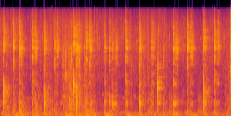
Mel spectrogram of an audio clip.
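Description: Scallion, ginger and garlic sizzling in hot oil in a wok as they are stir-fried until fragrant, with a steel ladle scraping and clinking against the wok about twice a second.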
